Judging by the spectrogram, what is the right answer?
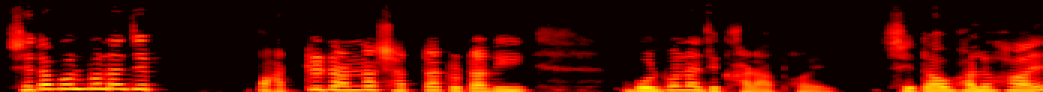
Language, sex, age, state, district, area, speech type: Bengali, female, 45-60, West Bengal, Jalpaiguri, rural, spontaneous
